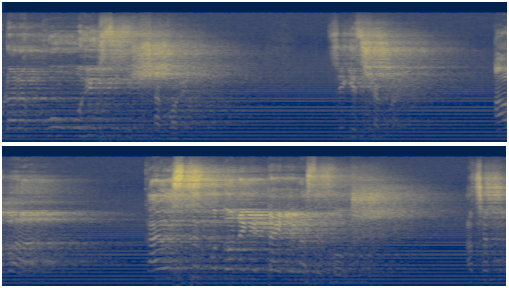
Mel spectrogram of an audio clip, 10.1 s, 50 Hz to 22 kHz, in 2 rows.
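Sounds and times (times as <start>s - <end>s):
amplified voice through loudspeakers: 0.0s - 2.5s, 3.3s - 10.0s
electrical hum: 0.0s - 10.0s.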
